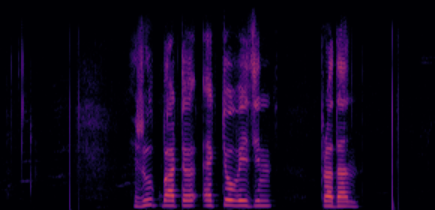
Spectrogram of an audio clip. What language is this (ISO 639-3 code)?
nep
